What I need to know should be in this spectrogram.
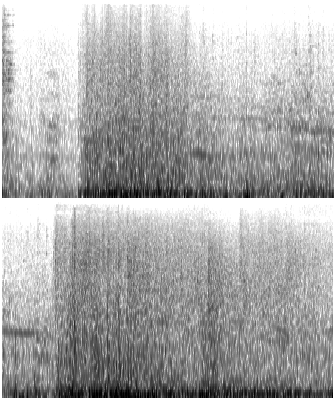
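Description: Cannons boom loudly, one blast after another.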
